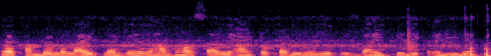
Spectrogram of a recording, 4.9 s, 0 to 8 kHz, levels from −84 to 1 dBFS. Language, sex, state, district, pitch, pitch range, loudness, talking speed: Hindi, female, Uttar Pradesh, Jalaun, 205 Hz, 200-210 Hz, -21 LUFS, 230 wpm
